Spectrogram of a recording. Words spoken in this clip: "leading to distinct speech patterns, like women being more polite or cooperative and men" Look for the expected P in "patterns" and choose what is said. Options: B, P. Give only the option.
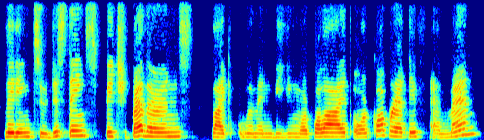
B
